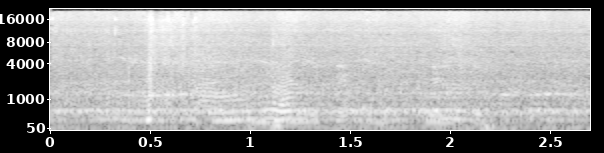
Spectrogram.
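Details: Khmer honey bees buzzing in a thick continuous low drone, with short pitch-wavering whines from individual bees passing close and a couple of sharp knocks.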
